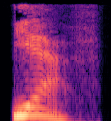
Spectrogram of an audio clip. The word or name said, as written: yaff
